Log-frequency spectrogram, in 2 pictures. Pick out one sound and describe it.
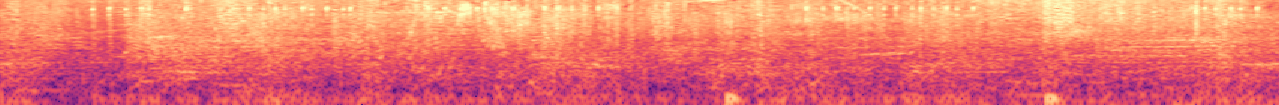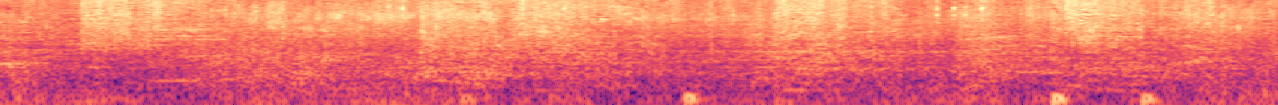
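Heavy guns boom and blast in short bursts.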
